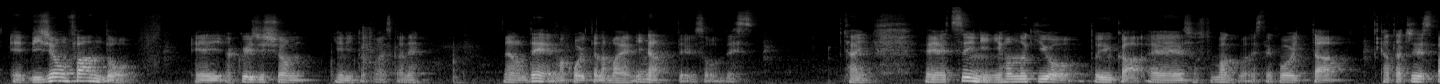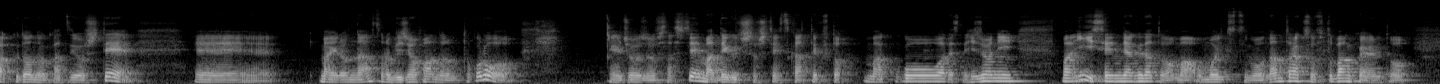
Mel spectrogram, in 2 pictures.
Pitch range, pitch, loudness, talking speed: 100-125 Hz, 110 Hz, -26 LUFS, 375 characters per minute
